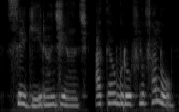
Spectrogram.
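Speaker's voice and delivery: usual speaking voice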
